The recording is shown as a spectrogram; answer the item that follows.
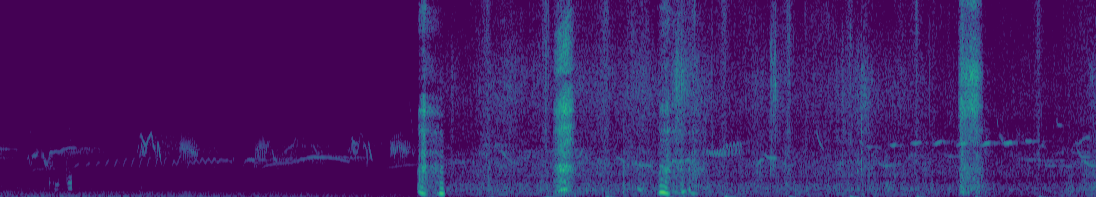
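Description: Birds chirping faintly, then from about three seconds in a louder open-air woodland ambience with birds and a few irregular footsteps through grass.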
